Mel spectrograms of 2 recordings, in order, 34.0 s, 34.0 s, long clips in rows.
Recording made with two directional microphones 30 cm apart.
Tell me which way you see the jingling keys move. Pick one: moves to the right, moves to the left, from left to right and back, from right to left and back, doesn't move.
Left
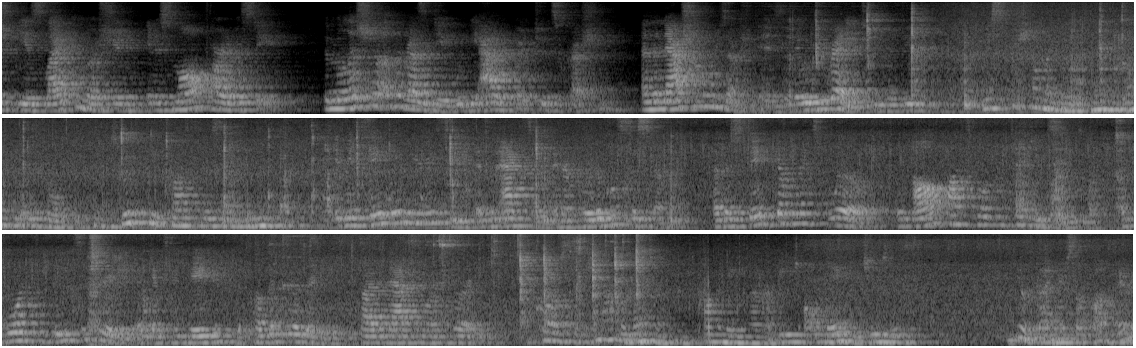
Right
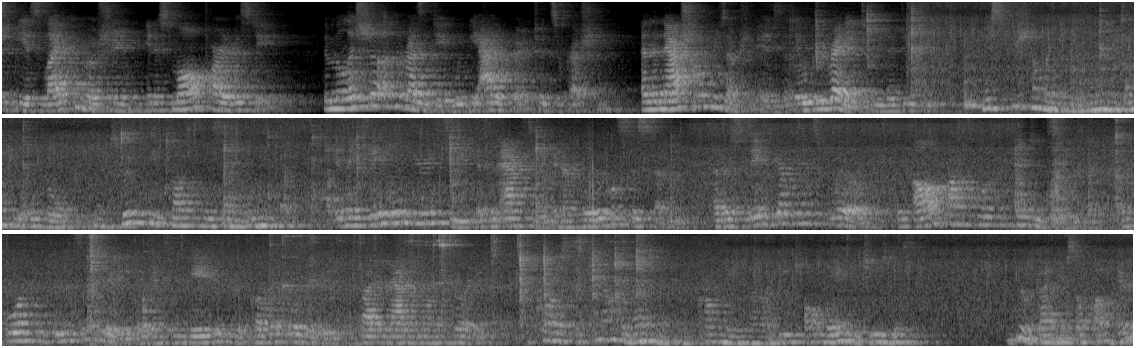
moves to the left.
